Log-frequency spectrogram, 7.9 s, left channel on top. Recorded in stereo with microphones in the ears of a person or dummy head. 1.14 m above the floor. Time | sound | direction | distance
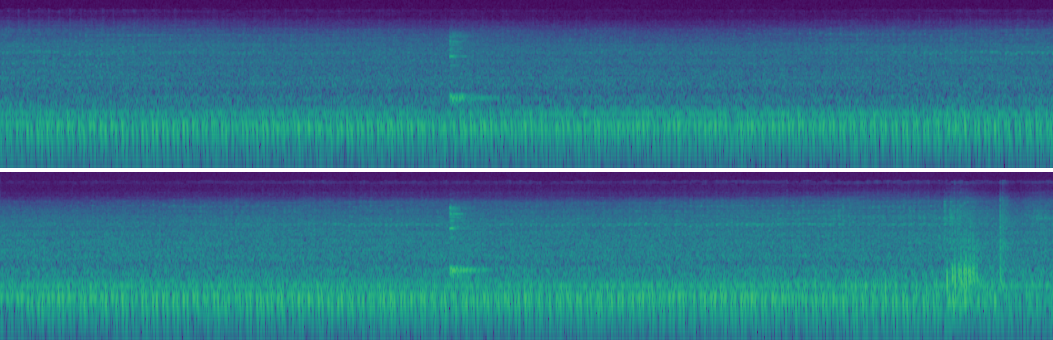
3.4 | a cowbell | centre (ahead or behind) | 1.2 m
